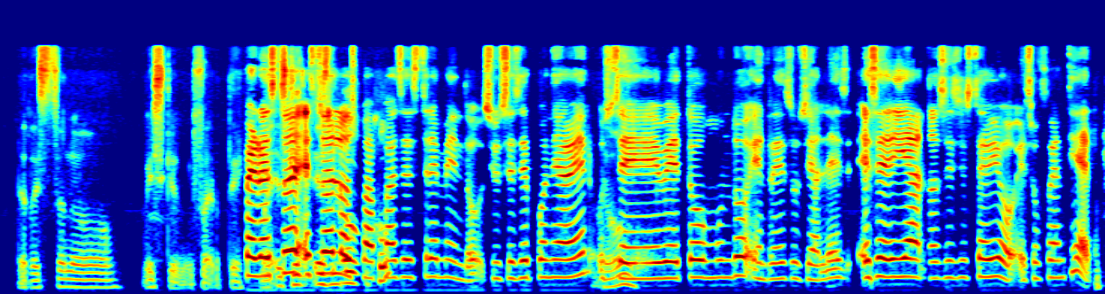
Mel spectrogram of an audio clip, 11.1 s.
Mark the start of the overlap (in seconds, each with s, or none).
2.6 s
